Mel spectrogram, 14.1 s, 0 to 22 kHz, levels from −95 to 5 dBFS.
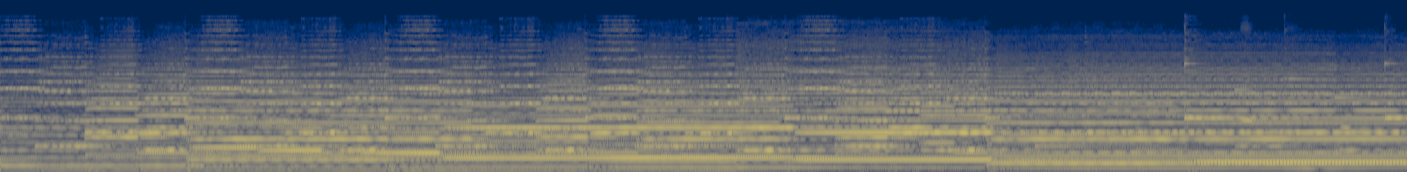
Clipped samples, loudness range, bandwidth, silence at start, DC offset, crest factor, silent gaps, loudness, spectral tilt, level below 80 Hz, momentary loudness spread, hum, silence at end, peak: under 0.1%; 2 LU; 14 kHz; 0 s; under 0.1%; 12 dB; none; -22 LUFS; -6 dB/octave; -50 dBFS; 4 LU; none; 0 s; -10 dBFS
